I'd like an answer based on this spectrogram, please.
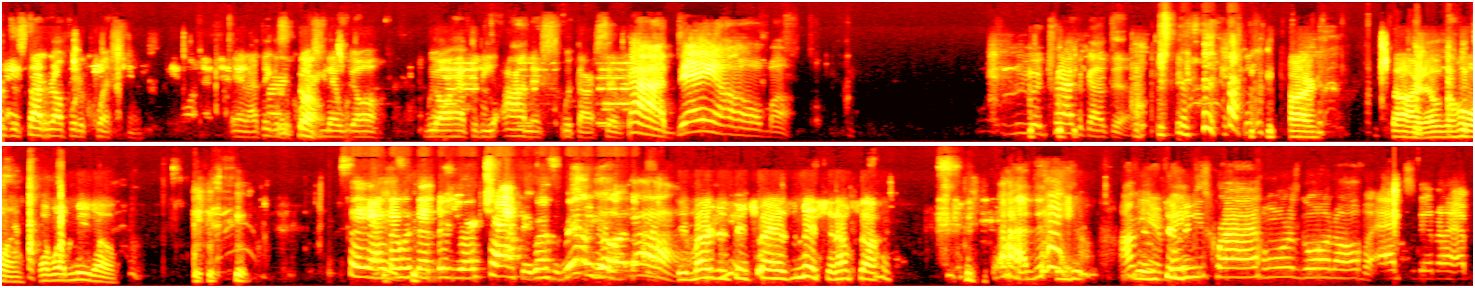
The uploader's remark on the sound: we have a normal phone conversation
